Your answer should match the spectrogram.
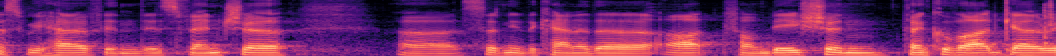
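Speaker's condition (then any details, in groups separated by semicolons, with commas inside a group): No condition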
